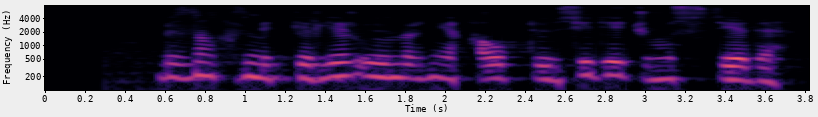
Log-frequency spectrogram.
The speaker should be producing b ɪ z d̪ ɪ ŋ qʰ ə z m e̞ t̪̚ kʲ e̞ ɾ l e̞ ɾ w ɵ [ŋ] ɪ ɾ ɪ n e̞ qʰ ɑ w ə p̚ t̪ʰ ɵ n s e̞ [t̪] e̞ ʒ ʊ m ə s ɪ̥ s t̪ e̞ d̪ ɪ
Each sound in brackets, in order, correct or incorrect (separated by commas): incorrect, incorrect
